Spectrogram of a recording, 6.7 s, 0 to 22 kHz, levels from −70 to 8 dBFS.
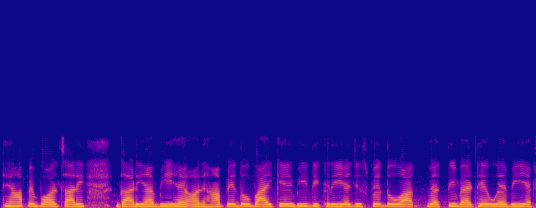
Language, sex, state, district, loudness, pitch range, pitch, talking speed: Hindi, female, Jharkhand, Deoghar, -13 LUFS, 220-235 Hz, 230 Hz, 225 wpm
